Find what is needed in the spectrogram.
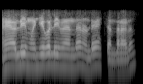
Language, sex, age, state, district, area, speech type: Santali, male, 18-30, West Bengal, Purba Bardhaman, rural, conversation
